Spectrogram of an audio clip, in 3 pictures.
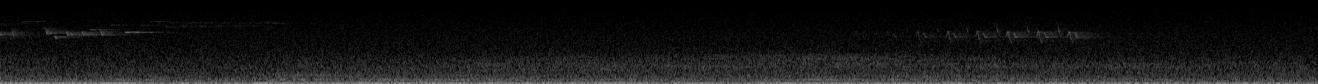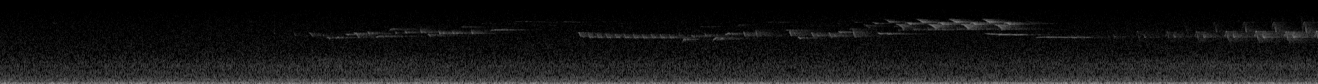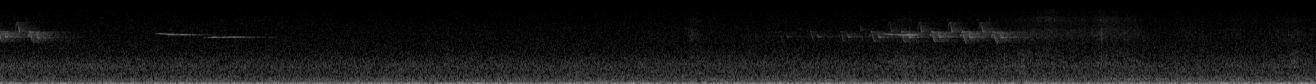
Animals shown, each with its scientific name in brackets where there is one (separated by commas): Ovenbird (Seiurus aurocapilla), Black-and-white Warbler (Mniotilta varia), Black-capped Chickadee (Poecile atricapillus), Winter Wren (Troglodytes hiemalis)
